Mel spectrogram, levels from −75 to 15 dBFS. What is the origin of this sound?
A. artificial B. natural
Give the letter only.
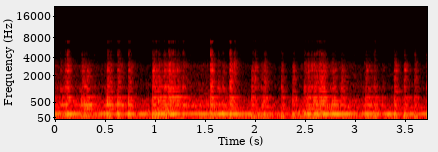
B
